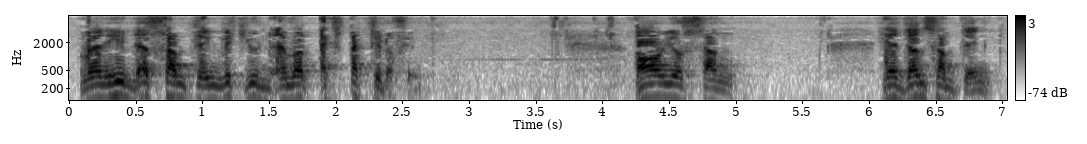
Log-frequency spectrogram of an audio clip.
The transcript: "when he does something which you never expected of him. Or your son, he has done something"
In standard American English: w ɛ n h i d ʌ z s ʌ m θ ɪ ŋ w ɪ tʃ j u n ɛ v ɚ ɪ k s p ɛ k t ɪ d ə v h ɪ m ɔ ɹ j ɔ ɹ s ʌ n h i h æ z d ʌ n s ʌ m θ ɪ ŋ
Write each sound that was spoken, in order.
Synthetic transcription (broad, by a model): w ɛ n h i d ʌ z s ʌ m t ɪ ŋ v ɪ tʃ j u n ɛ v ɚ ɪ k s p ɛ k t ɪ d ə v h ɪ m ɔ l j ɔ ɹ s ʌ n h i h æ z d ʌ n s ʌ m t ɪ ŋ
